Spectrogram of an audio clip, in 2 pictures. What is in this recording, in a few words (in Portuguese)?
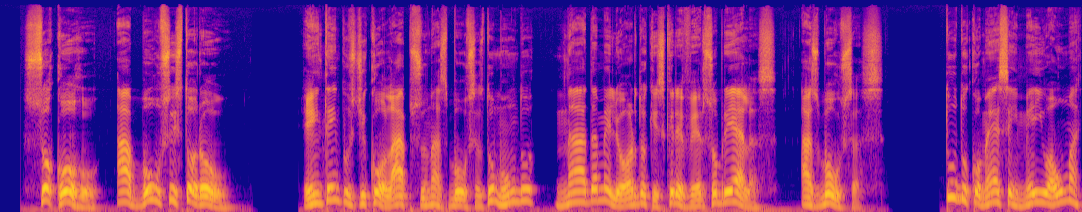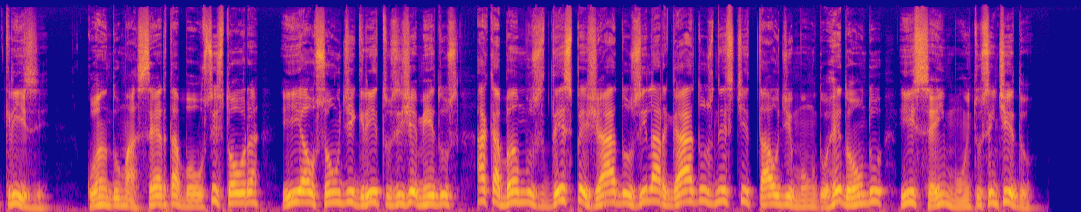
A bolsa estourou, Portugues, Hombres; Casting Impulse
